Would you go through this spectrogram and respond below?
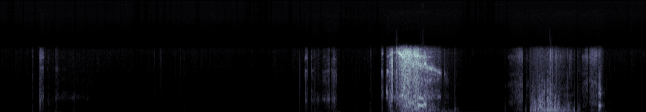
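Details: Small catching breaths, then two sharp, explosive bursts of air about a second and a half apart; sneezes.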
